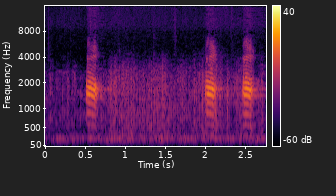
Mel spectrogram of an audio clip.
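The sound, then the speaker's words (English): A fish crow gives three short, nasal caws, one alone and then two in quick succession, moderately loud over a steady low background hum. “Page 118, Fish Crow.”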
